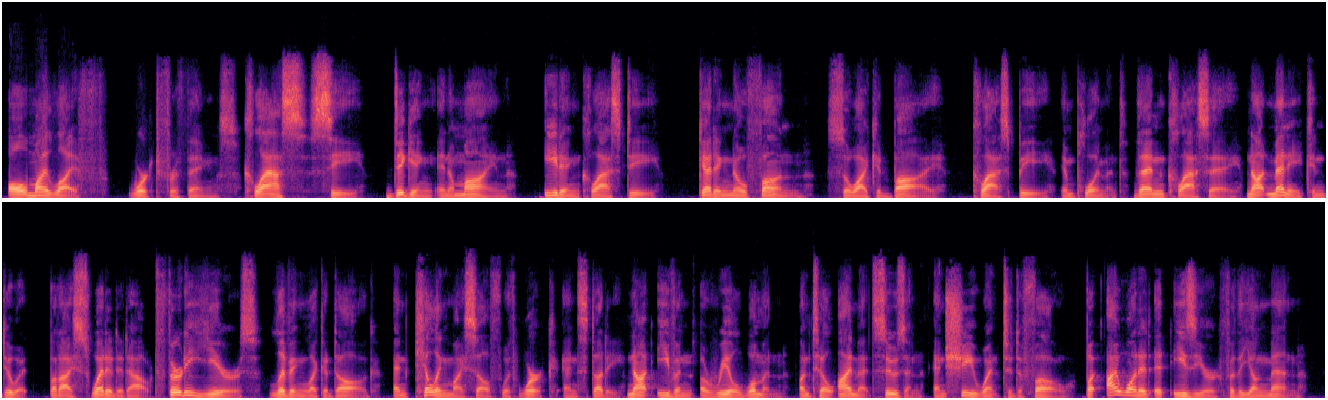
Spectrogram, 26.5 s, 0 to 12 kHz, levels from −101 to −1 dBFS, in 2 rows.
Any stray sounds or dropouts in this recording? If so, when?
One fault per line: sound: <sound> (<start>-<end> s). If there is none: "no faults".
no faults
